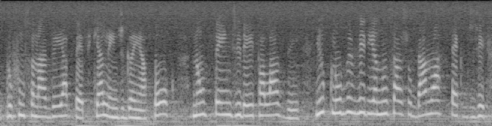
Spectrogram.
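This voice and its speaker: A woman's voice: high-pitched, mellow. A woman answering a TV news interview as an association president, firm and assertive, heard from an old VHS tape. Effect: old VHS tape recording. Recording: dull lo-fi old VHS tape with faint hiss.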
